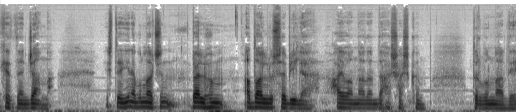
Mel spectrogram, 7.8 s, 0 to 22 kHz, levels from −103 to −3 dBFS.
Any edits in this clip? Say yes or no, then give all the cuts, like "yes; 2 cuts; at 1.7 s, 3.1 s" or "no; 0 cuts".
no; 0 cuts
